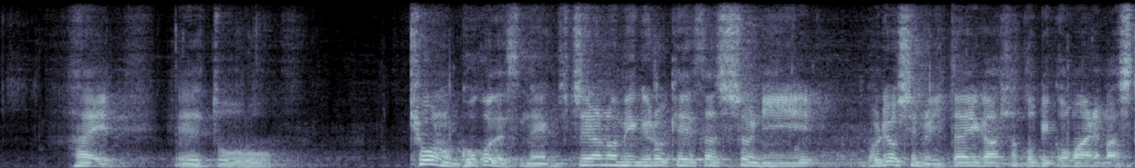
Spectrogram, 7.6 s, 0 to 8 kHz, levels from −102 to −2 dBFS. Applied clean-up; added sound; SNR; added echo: neural separator model SepFormer DNS4.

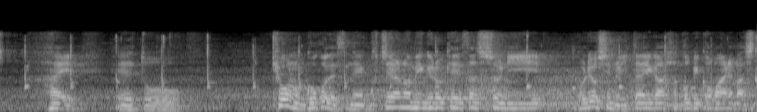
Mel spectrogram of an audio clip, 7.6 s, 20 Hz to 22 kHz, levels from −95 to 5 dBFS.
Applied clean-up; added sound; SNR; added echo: none; Drip; 16 dB; reverberation time 0.9 s.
